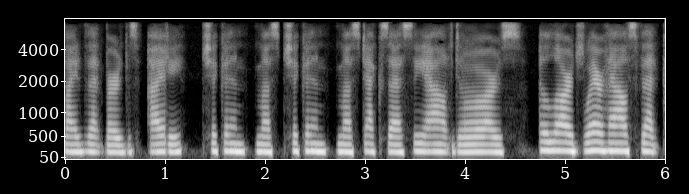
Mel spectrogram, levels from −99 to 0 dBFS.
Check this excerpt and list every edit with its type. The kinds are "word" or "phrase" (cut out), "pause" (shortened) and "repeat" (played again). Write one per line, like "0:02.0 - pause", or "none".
0:02.2 - repeat
0:04.7 - pause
